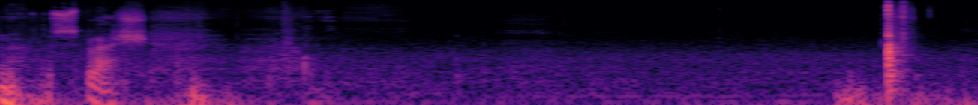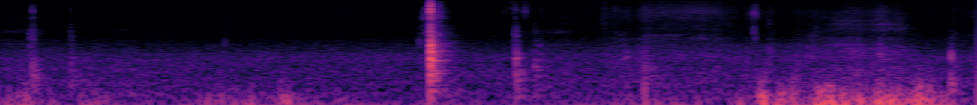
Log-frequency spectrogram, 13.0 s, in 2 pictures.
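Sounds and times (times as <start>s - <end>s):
sharp clicks: 5.8s - 7.1s, 9.3s - 10.1s.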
